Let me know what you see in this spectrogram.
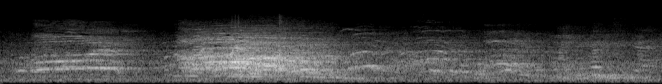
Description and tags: in the heat of night (air conditioners noise can be heard) people cheer the victory of the 2008 European Football Cup by Spain, on June 29th.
